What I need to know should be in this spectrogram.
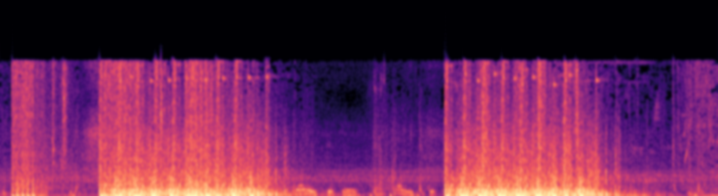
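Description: Gunshots fire in rapid bursts, close by.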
